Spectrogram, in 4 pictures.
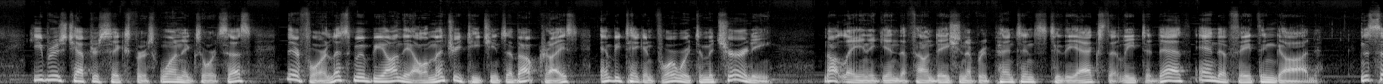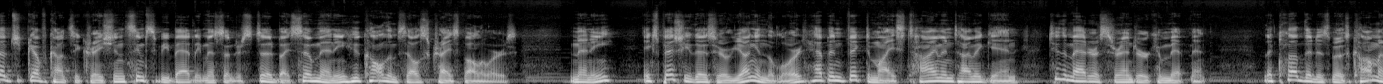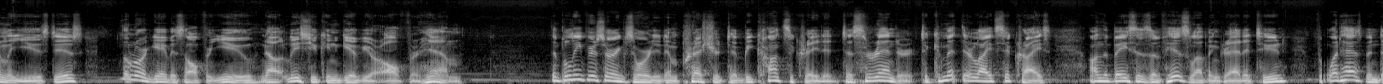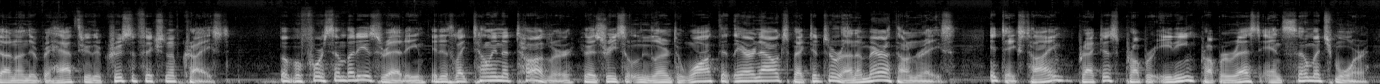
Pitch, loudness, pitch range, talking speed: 120 Hz, -16 LUFS, 100-155 Hz, 200 wpm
